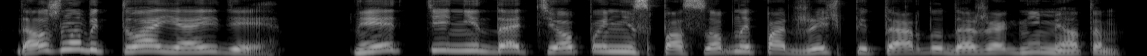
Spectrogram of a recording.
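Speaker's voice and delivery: put-on high-pitched teasing kid; cheeky, high put-down; wisecracking boy, mocking. A narrator's reading. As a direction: needle them in a high boyish voice. Narrator plays wisecracking Richie.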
